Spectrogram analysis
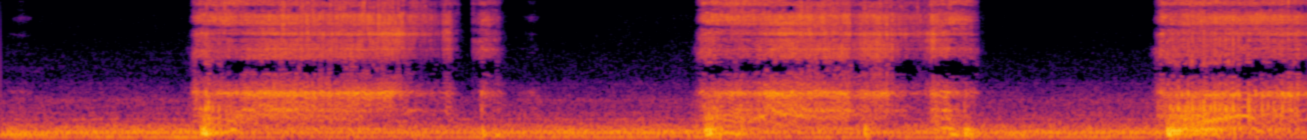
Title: Even the loudest snoring couldn't stop me from sleeping well😂🤪 #snoring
